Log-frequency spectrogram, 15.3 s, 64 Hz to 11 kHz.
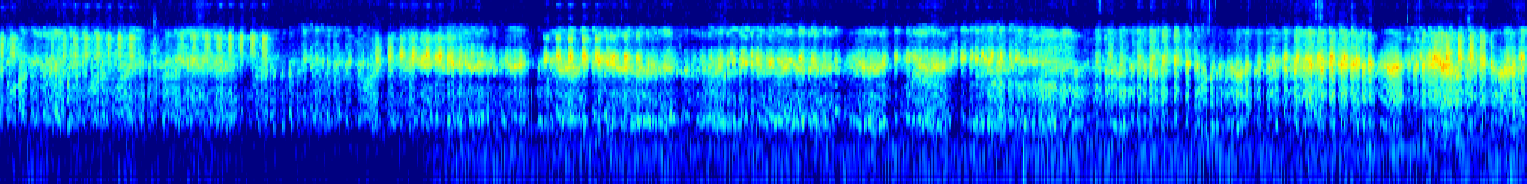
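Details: A dense frog chorus of rattling, overlapping croaks pulses without pause on the Lake Balaton shore at Siófok-Aranypart, Hungary, on 16 May 2021.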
